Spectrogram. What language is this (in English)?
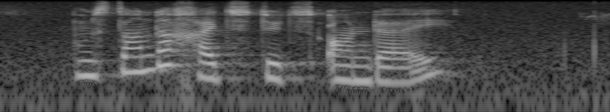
Afrikaans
